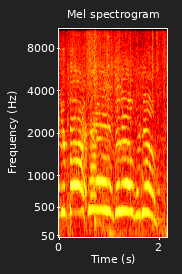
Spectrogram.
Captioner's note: screaming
